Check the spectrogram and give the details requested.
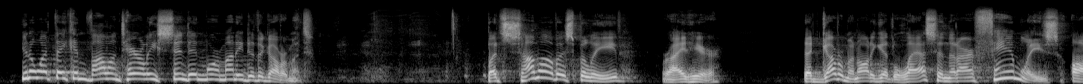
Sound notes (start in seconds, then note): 3.3 audience laughing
